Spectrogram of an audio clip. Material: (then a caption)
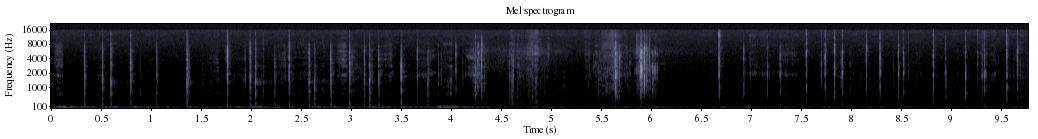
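Cardboard. A small yellow cardboard cook's matchbox, hollow with matches inside, is held in the hands and tapped quickly and scratched with long painted fingernails. It gives a rapid run of sharp, bright, typing-like clicks with soft scratchy scraping over a faint low hum. By the end the box is turned on its side.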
